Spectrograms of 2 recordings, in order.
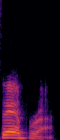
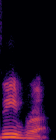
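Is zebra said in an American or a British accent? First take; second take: British; American. First: The word is said in a British accent. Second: The word is said in an American accent. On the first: "but the British one, they say zebra" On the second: "The American people, they say zebra"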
